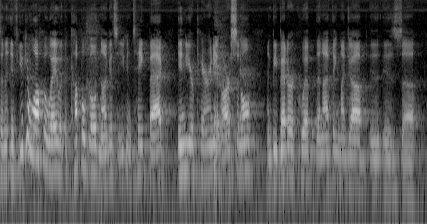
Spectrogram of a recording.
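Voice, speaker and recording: This man speaks with a fairly high pitch and lively intonation. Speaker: motivational speaker. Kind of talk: talk to an audience. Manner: fast.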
